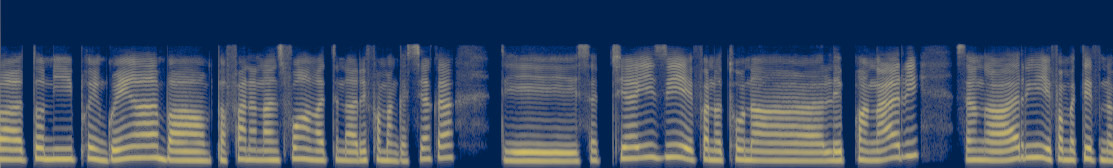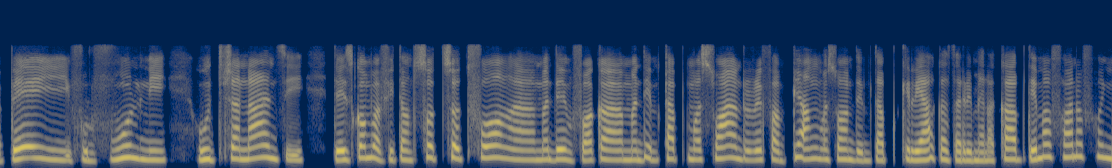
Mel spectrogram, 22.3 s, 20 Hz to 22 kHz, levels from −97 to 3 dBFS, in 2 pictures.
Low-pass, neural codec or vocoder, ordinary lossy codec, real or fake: 7.2 kHz; none; none; real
